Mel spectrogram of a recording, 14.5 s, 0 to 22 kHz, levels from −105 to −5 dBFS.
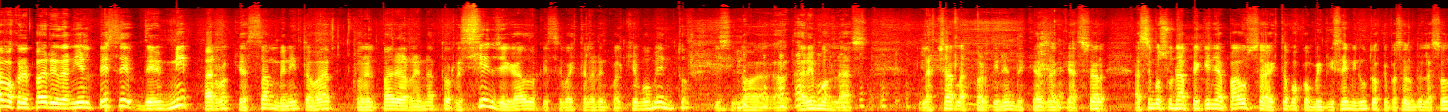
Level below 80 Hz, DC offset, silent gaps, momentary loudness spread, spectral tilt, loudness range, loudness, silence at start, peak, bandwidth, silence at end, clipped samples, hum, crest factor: -46 dBFS; under 0.1%; none; 9 LU; -5 dB/octave; 3 LU; -17 LUFS; 0 s; 0 dBFS; 19.5 kHz; 0 s; under 0.1%; none; 16 dB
